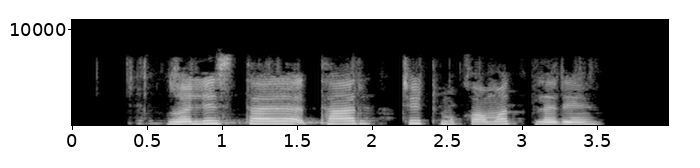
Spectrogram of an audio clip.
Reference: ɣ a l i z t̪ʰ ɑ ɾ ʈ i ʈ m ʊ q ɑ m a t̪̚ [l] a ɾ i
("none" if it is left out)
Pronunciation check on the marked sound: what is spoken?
l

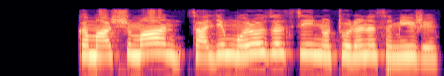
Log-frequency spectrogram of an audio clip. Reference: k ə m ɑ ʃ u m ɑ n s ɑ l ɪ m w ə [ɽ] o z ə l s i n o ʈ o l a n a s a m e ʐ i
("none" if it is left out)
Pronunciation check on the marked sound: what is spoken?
ɾ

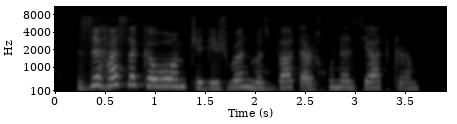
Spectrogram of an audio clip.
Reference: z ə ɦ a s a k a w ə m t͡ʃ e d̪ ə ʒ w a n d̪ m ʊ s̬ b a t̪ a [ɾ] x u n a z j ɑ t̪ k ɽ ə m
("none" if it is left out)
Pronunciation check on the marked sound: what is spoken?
ɽ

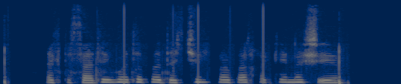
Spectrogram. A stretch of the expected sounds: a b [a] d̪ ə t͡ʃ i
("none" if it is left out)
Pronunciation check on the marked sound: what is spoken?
a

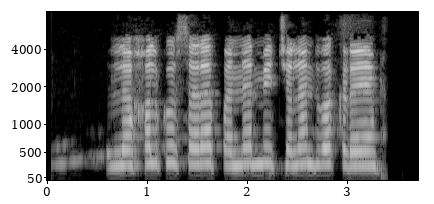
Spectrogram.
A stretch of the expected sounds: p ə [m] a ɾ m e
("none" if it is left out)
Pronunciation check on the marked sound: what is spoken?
n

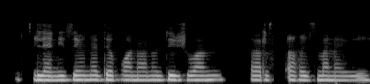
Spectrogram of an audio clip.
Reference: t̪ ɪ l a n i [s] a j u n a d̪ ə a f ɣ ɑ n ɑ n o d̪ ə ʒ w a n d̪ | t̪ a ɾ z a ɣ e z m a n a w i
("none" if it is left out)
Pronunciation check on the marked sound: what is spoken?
z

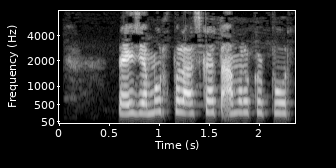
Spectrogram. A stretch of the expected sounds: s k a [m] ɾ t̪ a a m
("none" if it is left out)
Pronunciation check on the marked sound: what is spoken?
none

